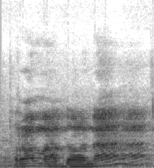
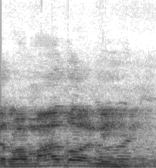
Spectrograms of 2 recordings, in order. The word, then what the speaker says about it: Ramadani: Kalau kita bacanya dewean, nawaitu sama ghadin an ada ifardi syahri Ramadani hazihi sanati lillahi ta'ala. Kita tahunya Ramadana itulah ya. Rupanya bukan dona, doni.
